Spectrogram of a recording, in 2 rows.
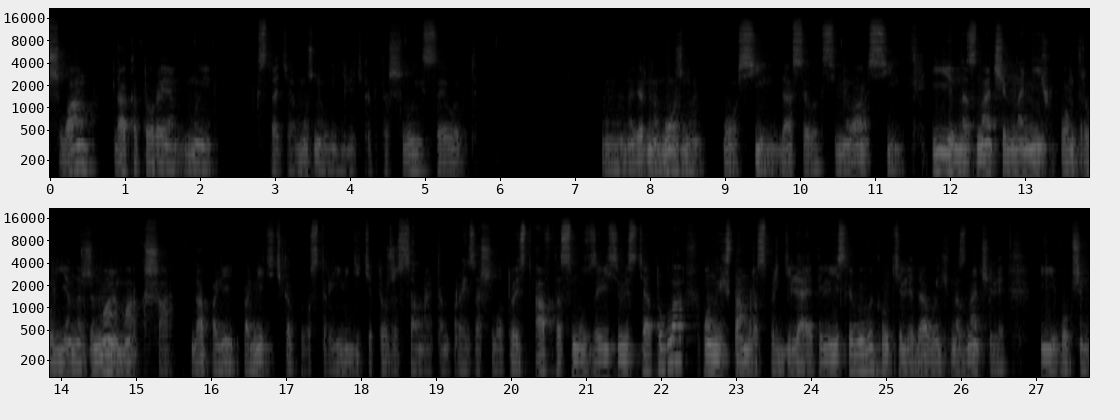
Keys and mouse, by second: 1.2 shift+click, 1.8 shift+click, 4.7 drag, 5.9-10.6 drag, 13.6 ctrl+e, 15.6 click, 16.5 Tab, 17.2 click, 18.4 shift+click, 18.6-19.4 drag, 24.4-24.8 middle drag, 26.3-26.7 middle drag, 26.9 shift+middle drag, 27.4-27.7 middle drag.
